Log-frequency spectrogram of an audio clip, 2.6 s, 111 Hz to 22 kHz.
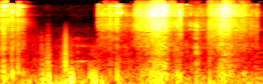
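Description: An Indian 1 rupee coin being handled, with quiet clicks and taps of metal followed by brighter jingling, metallic clinks, close and fairly faint.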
